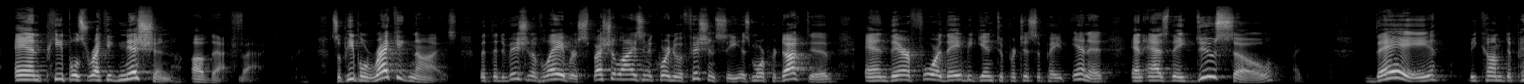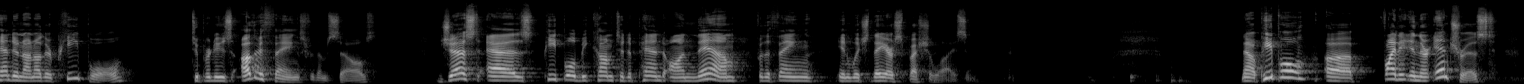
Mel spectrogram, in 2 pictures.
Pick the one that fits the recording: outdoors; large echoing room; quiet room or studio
large echoing room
